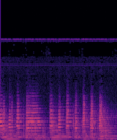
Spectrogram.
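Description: Orchestral background score led by brass. It comes in sharply with a new chord, then plays a quick run of short, accented notes.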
